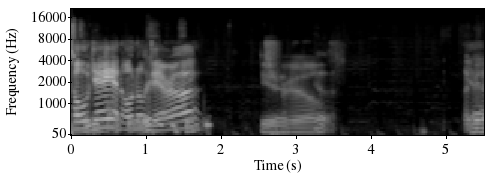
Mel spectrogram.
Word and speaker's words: Onodera: Odonera's sister. Oh no, there. Oh, It's Onodera, right? Or is it Odonera? I always say it wrong. It's Onodera.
